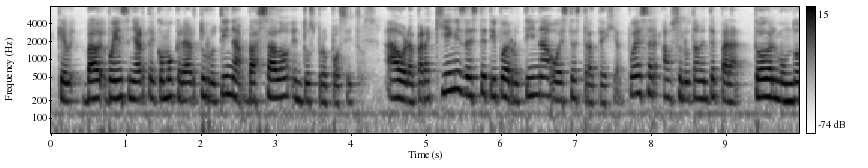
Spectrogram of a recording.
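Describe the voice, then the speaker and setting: A young woman with an Ecuadorian accent from Quito, hosting her own podcast in a chatty, upbeat way, laughing often and slipping English words into her talk. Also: mid-range voice. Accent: Ecuadorian Spanish from Quito. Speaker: podcast host and health coach. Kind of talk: solo podcast monologue.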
